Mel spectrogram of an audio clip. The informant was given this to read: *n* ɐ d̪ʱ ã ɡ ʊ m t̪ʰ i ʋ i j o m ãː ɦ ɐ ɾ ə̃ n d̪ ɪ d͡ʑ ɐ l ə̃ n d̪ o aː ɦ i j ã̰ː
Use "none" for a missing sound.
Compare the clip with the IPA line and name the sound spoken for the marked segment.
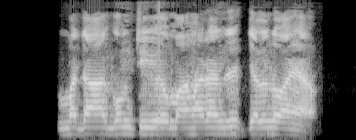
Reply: m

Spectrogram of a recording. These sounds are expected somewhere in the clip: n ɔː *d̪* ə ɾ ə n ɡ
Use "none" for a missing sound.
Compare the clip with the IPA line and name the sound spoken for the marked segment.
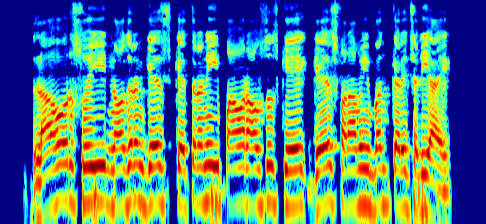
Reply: d̪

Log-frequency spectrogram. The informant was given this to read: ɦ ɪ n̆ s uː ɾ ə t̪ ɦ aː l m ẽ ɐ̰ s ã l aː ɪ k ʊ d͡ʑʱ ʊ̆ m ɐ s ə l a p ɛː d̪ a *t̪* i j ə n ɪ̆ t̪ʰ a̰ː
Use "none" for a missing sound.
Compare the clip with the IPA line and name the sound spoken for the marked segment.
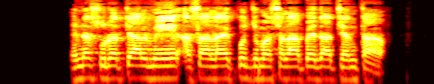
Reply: t̪ʰ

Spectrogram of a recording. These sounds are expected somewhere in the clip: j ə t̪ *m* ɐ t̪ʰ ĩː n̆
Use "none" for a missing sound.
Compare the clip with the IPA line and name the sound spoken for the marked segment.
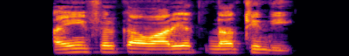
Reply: n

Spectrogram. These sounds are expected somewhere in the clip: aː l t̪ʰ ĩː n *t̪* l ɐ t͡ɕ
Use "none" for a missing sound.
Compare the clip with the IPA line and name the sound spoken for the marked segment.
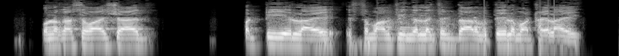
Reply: d̪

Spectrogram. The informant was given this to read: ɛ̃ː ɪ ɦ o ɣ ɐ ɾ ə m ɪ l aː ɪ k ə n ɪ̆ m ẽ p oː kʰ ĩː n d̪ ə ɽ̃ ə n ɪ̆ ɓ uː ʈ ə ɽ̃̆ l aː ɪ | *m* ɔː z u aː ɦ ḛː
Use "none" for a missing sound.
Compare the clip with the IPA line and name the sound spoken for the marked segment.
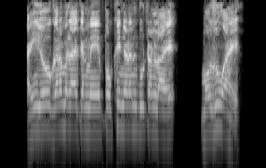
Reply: m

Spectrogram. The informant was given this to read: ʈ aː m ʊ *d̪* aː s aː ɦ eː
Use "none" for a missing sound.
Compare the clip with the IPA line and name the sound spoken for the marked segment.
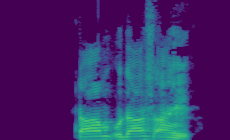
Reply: d̪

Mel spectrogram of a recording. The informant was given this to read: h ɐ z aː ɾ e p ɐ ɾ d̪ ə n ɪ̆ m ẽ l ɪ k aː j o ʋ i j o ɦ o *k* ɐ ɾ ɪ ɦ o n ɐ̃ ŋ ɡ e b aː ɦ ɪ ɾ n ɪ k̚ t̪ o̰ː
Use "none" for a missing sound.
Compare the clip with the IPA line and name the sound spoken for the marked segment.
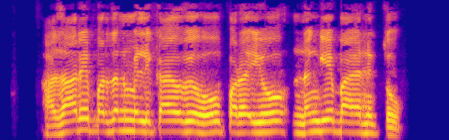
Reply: p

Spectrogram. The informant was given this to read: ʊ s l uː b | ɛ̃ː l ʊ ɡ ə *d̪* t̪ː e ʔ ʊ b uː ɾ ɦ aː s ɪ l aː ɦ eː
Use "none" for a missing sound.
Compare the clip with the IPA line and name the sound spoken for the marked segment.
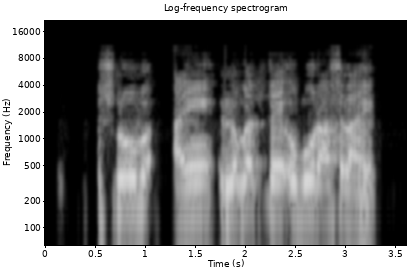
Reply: t̪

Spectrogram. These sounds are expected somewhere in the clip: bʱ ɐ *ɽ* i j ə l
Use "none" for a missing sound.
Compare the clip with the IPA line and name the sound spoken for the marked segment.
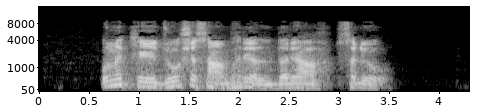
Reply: ɾ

